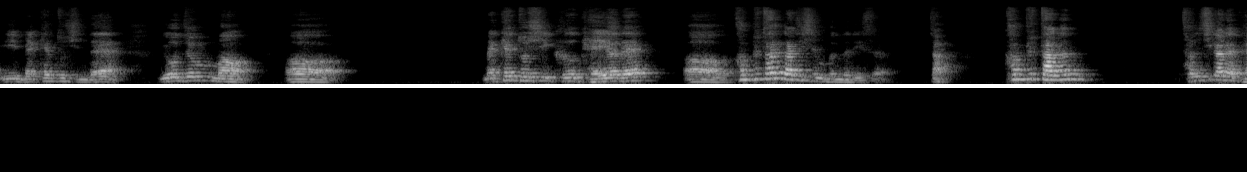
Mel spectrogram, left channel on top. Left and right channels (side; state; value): right; silent; 59 dB below the other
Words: 이 맥킨토시인데 요즘 맥킨토시 그 계열의 컴퓨터를 가지신 분들이 있어요. 자, 컴퓨터는 전 시간에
